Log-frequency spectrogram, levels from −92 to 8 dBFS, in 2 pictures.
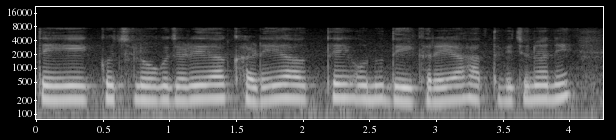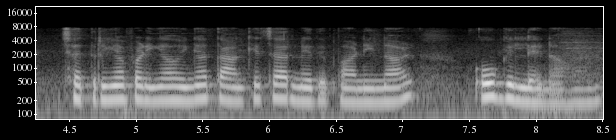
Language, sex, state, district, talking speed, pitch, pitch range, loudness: Punjabi, female, Punjab, Kapurthala, 205 wpm, 210 Hz, 195-215 Hz, -19 LUFS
